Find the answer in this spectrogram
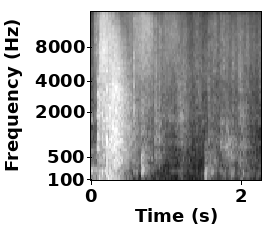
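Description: Packing tape ripped off a cardboard shipping box in one quick tear lasting about half a second, followed by a couple of faint knocks as the cardboard is handled.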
